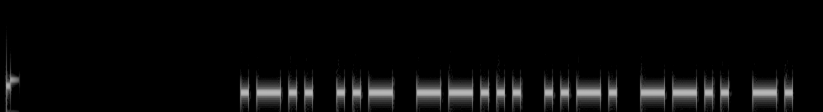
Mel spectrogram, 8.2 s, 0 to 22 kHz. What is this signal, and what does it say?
Morse code, heard as a keyed tone, about 16 wpm, 700 Hz. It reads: LU7FZN
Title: DXCC-100 Call Signs - 6 Characters - Repeated 2x - 15wpm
